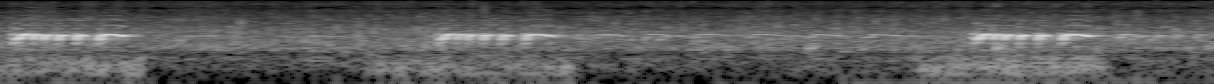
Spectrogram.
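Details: Zebra dove song used as tutor recording for captive birds, set with river sounds: bursts of rapid rolling cooing notes ending in a longer coo, about every two and a half seconds, with softer distant phrases between.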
